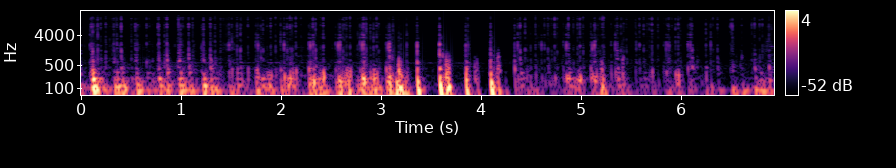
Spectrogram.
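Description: Fingerpads of both hands tap fast on the cover of a closed, solid yellow glossy paperback of Othello lying flat on a table. The result is a dense, irregular flurry of soft, dull thumps that are deep and muffled, with almost no brightness and no ring after each tap.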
